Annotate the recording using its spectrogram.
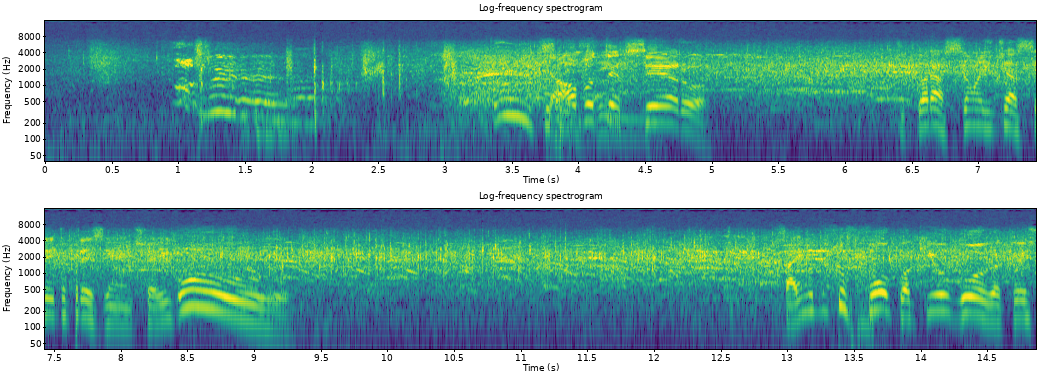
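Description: A crowd applauds and cheers loudly.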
